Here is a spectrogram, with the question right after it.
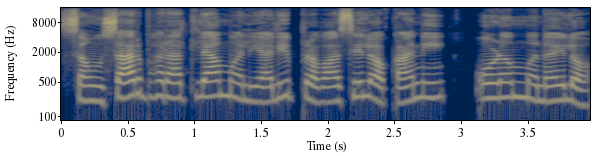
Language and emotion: Goan Konkani, neutral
